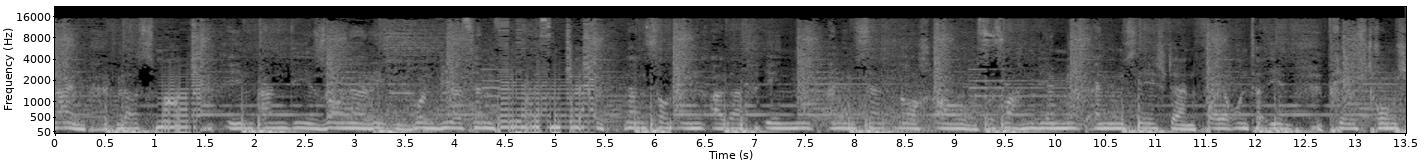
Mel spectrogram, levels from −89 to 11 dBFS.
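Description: From 1.03 to 1.46 s and again from 4.46 to 5.41 s, the sound turns into a rigid metallic buzz pinned at 188 Hz. This is robotic sound from repeated short buffers, likely caused by late-arriving audio being covered by looping a chunk of about 5.3 ms for most of each stretch. Unlike a dropout, there is no silence, and unlike codec warble, the pitch stays fixed while the sound's overall shape still roughly carries through.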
